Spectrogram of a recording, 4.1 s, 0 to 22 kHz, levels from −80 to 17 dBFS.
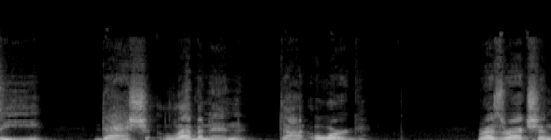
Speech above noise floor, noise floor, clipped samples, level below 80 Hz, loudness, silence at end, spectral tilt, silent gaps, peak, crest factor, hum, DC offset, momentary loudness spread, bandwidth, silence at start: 48 dB; -66 dBFS; under 0.1%; -58 dBFS; -19 LUFS; 0 s; -4.5 dB/octave; none; -2 dBFS; 18 dB; none; under 0.1%; 13 LU; 16.5 kHz; 0 s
